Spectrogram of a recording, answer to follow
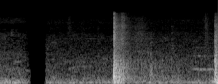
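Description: A single sharp, loud bang about a second in, with a short echo, from a blaze among burning parked cars and battery rickshaws, over a steady background rumble. The sound drops out for a moment near the start.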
